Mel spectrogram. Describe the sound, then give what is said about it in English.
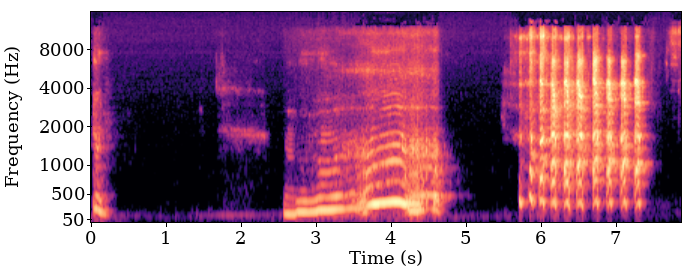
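A woman imitates a cow's moo with one long, drawn-out voiced call that swells and rises in pitch, followed shortly by a burst of rhythmic, pulsing laughter. “but i can do a very good cow impression would you like to hear it”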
